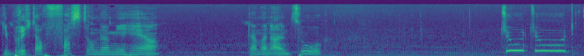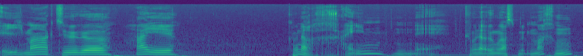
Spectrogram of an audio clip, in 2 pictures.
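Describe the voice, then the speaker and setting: A man's voice: on the high side, huge pitch swings, measured pace, pauses often, mellow, a little hiss or hum. A young man giving casual let's play commentary, chatting and thinking aloud as he goes. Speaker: let's player.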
